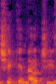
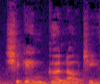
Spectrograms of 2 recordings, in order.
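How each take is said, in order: First: No G sound is heard before the N. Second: A G sound is heard before the N. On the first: The speaker calls it right. "you don't pronounce the G" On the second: The speaker calls it wrong. "I always say chicken gnocchi"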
